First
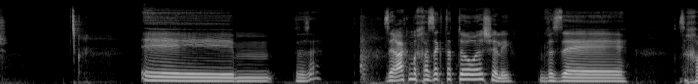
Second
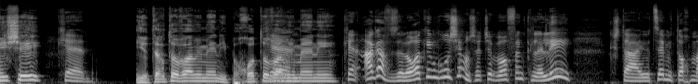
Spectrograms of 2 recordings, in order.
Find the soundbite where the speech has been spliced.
first; 1 cut; at 2.8 s

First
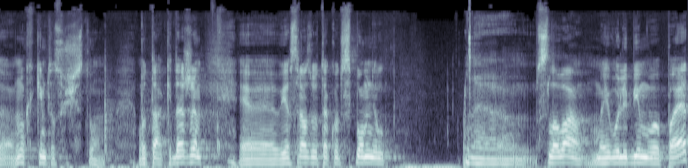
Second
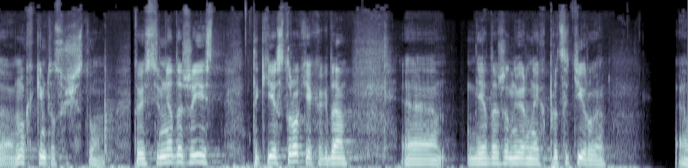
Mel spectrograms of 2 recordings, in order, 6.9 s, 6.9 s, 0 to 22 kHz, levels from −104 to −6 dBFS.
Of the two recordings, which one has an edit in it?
second; 1 cut; at 1.3 s

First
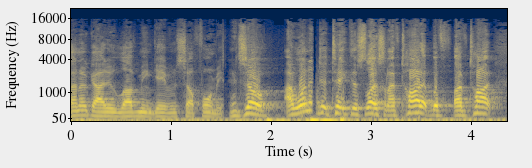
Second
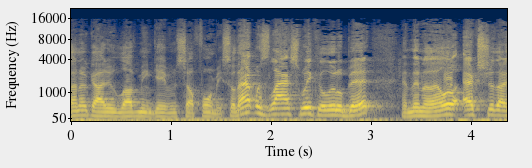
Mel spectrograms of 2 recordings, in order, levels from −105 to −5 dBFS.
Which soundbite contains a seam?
first; 1 cut; at 1.5 s

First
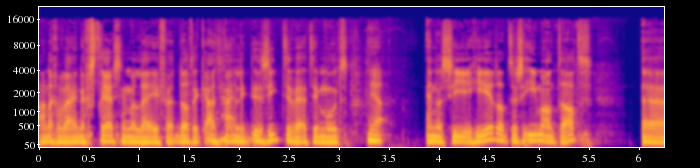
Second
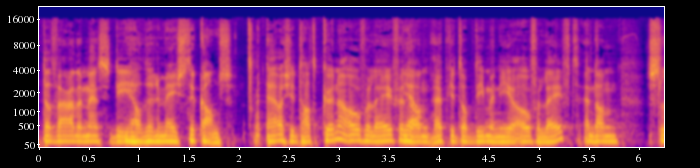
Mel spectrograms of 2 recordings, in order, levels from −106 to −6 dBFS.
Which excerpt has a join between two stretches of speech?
first; 1 cut; at 3.3 s

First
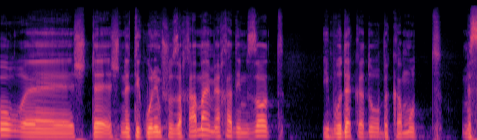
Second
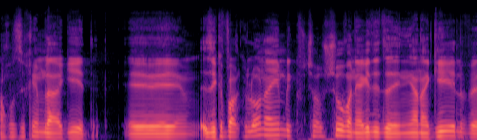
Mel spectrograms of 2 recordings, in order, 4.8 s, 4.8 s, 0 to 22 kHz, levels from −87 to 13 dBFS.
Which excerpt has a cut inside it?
second; 1 cut; at 2.0 s

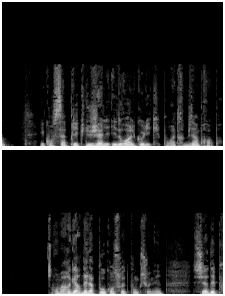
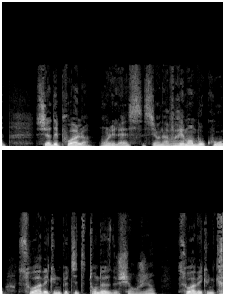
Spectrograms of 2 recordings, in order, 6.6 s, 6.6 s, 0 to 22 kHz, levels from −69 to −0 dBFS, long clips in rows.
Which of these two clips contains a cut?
second; 1 cut; at 3.5 s

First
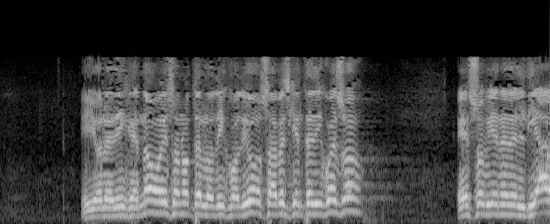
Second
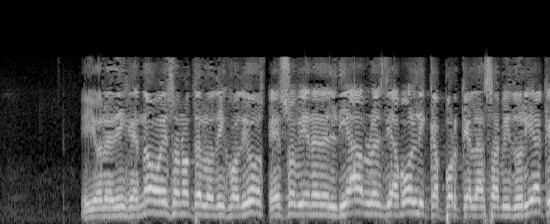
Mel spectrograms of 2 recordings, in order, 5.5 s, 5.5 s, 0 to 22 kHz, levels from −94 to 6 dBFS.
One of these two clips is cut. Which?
second; 1 cut; at 2.6 s

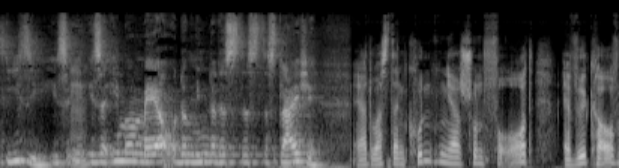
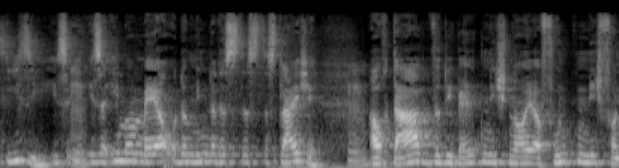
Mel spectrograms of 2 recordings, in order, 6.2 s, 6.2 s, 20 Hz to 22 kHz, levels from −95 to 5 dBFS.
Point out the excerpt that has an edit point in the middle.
first; 1 cut; at 3.5 s

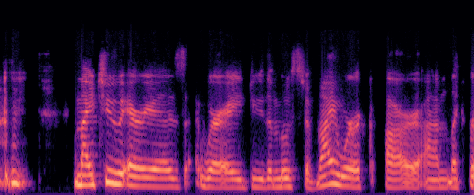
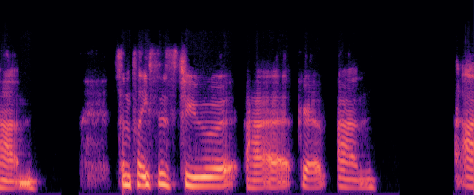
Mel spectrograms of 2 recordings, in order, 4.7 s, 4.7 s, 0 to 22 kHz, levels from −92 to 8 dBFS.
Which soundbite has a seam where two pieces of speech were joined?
second; 1 cut; at 3.0 s

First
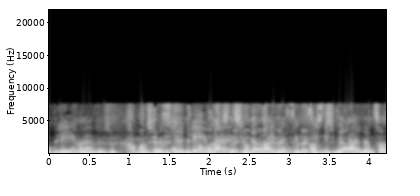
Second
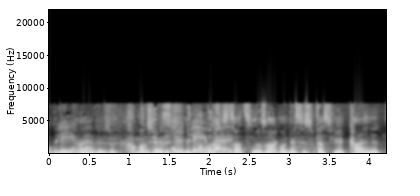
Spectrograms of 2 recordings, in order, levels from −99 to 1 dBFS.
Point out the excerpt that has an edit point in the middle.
second; 2 cuts; at 2.3 s, 3.3 s

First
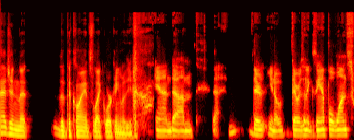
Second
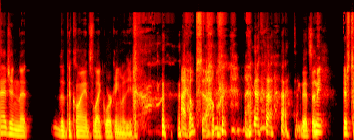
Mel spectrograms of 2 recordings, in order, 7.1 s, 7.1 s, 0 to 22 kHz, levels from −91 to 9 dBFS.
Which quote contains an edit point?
first; 1 cut; at 3.1 s

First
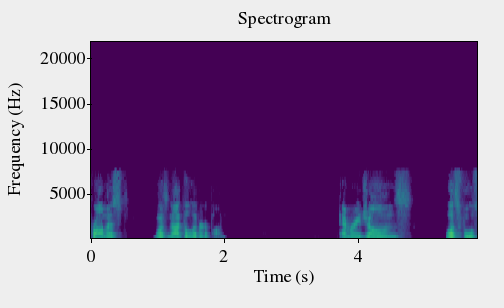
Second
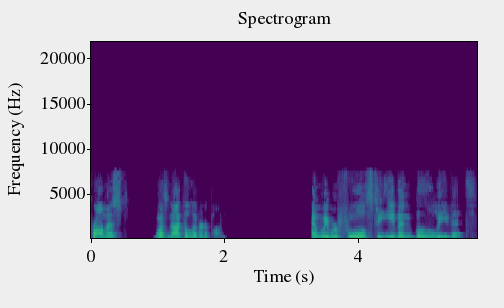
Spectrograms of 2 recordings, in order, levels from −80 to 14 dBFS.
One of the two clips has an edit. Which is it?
second; 1 cut; at 3.2 s

